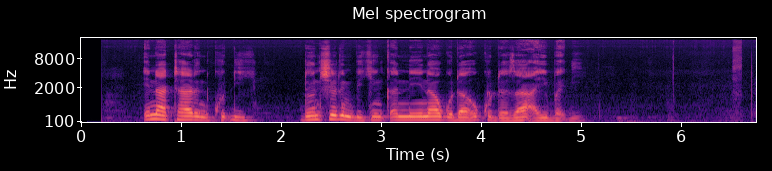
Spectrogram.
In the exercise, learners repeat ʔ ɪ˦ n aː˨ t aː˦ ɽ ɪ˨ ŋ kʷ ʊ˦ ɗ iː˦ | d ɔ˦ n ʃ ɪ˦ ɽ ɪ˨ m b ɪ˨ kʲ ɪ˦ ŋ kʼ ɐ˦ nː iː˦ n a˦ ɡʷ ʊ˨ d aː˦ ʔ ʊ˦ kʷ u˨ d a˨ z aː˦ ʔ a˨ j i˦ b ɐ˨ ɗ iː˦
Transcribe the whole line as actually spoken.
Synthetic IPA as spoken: ʔ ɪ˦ n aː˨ t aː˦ ɽ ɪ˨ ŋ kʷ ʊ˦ ɗ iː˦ | d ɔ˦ n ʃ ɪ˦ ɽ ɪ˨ m b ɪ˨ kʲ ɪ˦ ŋ kʼ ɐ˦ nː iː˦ n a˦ ɡʷ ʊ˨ d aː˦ ʔ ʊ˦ kʷ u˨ d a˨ z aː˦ ʔ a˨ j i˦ b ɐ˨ ɗ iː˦

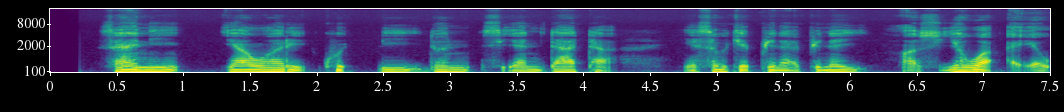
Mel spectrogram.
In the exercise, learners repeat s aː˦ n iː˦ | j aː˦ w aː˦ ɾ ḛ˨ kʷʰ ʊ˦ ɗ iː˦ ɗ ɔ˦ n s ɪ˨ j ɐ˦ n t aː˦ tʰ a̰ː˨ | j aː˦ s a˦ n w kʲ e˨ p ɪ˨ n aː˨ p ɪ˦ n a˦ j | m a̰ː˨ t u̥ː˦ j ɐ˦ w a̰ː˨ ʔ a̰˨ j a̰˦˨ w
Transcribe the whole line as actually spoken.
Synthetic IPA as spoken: s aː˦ n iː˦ | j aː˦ w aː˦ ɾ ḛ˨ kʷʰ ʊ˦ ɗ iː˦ d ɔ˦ n s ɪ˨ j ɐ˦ n d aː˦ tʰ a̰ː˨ | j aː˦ s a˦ w kʲ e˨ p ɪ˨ n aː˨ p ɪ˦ n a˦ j | m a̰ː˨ s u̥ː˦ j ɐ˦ w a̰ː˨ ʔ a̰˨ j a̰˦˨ w

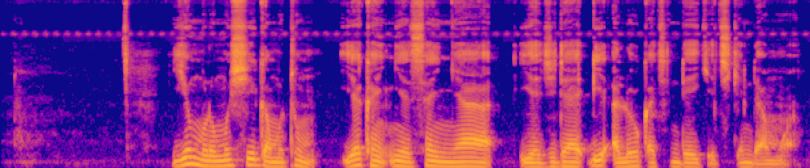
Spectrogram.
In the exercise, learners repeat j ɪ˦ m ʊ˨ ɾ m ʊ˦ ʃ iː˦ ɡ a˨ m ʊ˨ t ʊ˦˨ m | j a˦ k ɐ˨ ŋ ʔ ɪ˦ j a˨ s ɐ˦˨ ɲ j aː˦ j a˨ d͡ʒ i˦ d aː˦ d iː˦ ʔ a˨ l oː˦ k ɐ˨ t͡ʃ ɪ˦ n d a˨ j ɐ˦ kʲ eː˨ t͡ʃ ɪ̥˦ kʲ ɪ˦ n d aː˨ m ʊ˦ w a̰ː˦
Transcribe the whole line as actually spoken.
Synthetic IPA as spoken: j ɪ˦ m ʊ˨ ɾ m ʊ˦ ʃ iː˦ ɡ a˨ m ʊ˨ t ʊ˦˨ m | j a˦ k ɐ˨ ŋ ʔ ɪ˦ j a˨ s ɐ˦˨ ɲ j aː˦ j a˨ d͡ʒ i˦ d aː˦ ɗ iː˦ ʔ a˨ l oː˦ k ɐ˨ t͡ʃ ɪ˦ n d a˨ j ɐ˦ kʲ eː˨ t͡ʃ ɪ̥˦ kʲ ɪ˦ n d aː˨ m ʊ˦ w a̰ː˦

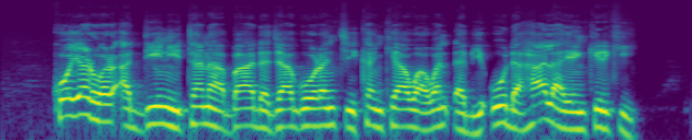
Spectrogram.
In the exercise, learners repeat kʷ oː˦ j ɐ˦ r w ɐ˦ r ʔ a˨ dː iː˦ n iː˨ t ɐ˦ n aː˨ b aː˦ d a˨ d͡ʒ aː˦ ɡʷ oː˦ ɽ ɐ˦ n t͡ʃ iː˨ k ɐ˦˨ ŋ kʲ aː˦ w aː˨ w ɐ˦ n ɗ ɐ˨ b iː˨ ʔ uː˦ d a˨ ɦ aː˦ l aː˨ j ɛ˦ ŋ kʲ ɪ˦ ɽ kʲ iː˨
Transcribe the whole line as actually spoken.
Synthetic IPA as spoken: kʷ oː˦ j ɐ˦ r w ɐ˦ r ʔ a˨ dː iː˦ n iː˨ t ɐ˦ n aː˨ b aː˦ d a˨ d͡ʒ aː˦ ɡʷ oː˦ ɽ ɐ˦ n t͡ʃ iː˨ k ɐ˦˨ ŋ kʲ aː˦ w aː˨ w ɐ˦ n ɗ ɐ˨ b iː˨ ʔ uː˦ d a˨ ɦ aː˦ l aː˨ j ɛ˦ ŋ kʲ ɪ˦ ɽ kʲ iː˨

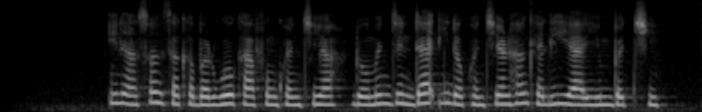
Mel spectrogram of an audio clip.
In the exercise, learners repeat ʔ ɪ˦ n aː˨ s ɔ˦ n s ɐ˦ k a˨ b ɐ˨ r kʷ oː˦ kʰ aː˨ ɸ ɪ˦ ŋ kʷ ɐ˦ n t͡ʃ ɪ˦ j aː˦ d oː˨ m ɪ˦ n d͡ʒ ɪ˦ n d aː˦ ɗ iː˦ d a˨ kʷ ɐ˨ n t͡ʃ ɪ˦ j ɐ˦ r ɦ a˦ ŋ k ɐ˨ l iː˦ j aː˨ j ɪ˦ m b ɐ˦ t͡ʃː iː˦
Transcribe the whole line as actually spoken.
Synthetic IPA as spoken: ʔ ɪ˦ n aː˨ s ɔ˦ n s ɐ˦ k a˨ b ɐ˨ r ɡʷ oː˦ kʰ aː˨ ɸ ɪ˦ ŋ kʷ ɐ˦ n t͡ʃ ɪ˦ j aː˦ d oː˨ m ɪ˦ n d͡ʒ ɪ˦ n d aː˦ ɗ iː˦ d a˨ kʷ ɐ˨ n t͡ʃ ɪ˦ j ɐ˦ r ɦ a˦ ŋ k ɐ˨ l iː˦ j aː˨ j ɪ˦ m b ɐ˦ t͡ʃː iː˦

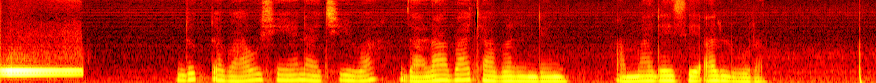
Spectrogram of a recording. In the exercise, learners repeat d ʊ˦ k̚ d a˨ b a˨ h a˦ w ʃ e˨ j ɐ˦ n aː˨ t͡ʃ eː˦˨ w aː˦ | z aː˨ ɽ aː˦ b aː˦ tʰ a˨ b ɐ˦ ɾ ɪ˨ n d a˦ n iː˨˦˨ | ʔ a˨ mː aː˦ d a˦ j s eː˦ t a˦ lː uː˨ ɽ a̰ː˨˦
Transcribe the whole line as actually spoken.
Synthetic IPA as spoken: d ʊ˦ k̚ d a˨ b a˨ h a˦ w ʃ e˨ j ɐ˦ n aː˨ t͡ʃ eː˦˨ w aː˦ | z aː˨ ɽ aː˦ b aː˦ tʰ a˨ b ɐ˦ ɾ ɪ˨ n d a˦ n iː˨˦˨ | ʔ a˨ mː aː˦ d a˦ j s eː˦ ʔ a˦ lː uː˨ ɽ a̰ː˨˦

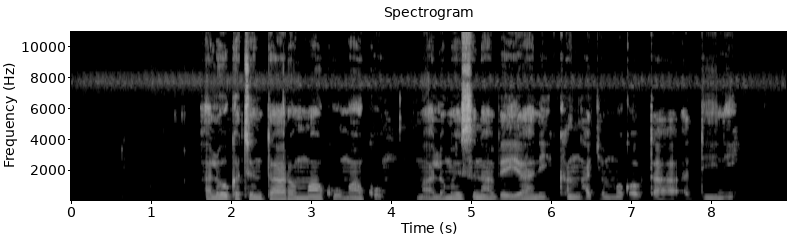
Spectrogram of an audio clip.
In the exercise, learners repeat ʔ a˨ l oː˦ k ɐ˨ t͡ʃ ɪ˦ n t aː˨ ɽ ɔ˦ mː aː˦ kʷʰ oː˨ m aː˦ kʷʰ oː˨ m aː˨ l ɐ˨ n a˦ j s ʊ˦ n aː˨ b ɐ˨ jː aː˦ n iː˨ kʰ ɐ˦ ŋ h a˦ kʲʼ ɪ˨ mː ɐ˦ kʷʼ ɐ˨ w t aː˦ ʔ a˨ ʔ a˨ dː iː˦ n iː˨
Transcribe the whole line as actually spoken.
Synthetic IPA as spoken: ʔ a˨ l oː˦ k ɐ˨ t͡ʃ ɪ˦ n t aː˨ ɽ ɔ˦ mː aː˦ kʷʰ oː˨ m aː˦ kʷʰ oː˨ m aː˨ l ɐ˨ m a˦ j s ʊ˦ n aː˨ b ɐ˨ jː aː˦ n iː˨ kʰ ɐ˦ ŋ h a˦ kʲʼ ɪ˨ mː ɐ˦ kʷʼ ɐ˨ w t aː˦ ʔ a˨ ʔ a˨ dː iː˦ n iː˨

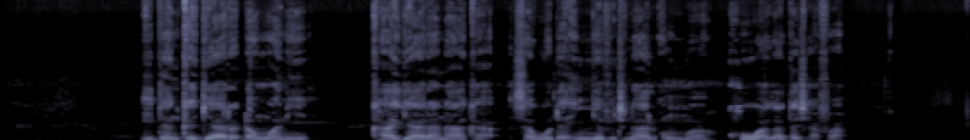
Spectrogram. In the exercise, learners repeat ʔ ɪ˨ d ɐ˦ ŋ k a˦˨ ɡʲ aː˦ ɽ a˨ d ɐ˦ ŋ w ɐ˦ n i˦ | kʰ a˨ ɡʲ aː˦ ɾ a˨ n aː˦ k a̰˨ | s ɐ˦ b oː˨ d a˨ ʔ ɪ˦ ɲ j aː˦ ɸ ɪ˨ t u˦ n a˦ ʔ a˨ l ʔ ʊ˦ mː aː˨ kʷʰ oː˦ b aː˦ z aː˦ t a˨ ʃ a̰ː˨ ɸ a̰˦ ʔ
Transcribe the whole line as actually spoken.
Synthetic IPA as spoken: ʔ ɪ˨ d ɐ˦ ŋ k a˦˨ ɡʲ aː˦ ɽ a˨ ɗ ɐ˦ ŋ w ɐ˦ n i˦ | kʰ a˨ ɡʲ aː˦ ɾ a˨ n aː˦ k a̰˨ | s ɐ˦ b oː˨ d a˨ ʔ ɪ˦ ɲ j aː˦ ɸ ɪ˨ t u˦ n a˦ ʔ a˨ l ʔ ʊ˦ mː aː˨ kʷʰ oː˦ w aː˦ z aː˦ t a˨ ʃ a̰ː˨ ɸ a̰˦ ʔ

